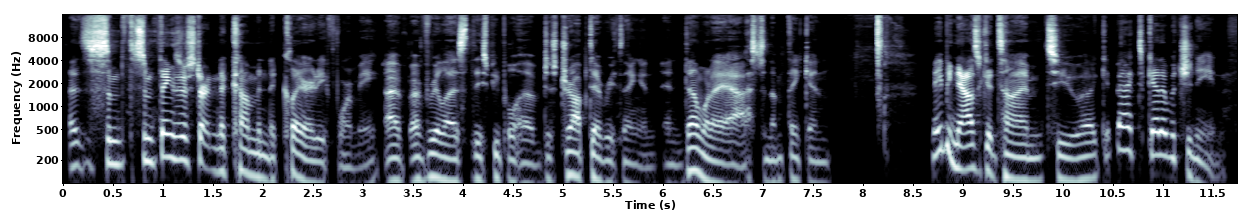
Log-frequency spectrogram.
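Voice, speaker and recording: Halting man in a dry-sounding room. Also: lowish voice, very animated, dry recording. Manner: halting, repeats words while thinking aloud. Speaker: player in a tabletop role-playing game. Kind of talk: casual in-character improvised chat.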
